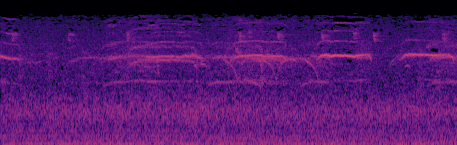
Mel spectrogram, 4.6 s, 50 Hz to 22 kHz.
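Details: Possible brown-headed thrush recorded 2 January 2015 on a Canon PowerShot SX60 HS, perhaps declaring territory; thin, high whistled notes, some slurred or arched, repeated several times over a steady low rumble of background noise.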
